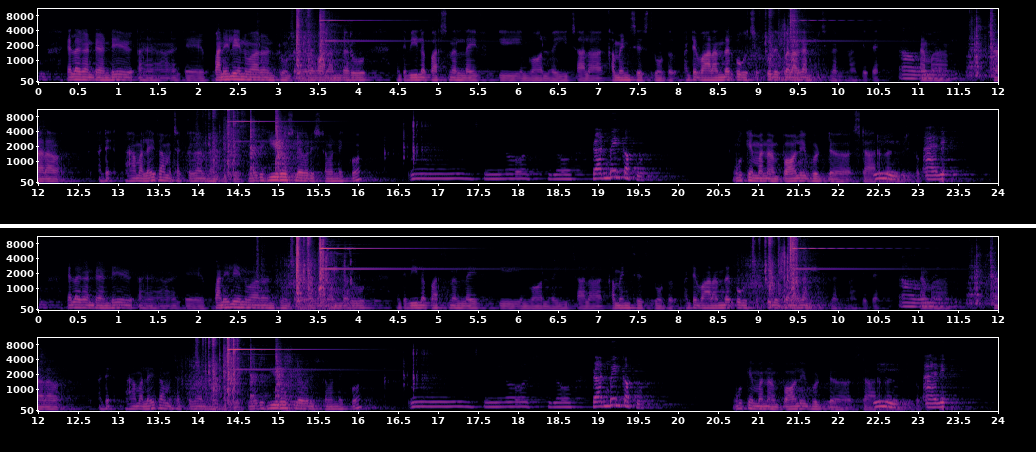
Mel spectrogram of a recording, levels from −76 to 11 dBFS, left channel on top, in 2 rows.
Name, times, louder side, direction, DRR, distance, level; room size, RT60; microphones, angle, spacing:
voice 1, 0.0-10.5 11.0-11.4 11.9-12.3 12.7-16.1 20.7-22.9, left 2 dB, 75° left, 13 dB, 1.0 m, -39 dB
sound 1, 2.7-5.0 8.7-10.4 13.8-15.6, right 11 dB, 35° right, 0.8 m, -33 dB
voice 2, 10.7-11.5 16.6-19.7 22.4-23.3, equal, ahead, 0 dB, 1.3 m, -40 dB
sound 2, 11.6-12.1 14.2-14.3 14.7-15.4 16.3-16.7, left 3 dB, 25° left, 2.5 m, -40 dB
25.5 x 20.0 x 9.7 m, 1.1 s
head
